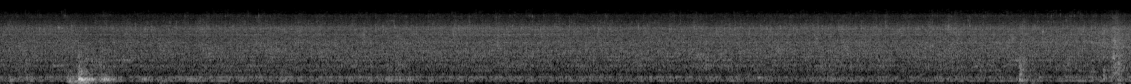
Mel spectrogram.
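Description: Chopped garlic, basil and parsley sizzling steadily in olive oil in a skillet on low heat. A single knock about a second in.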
